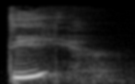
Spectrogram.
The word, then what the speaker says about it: dit: J'ai dit. – Dit, exactly. It rhymes in a sense with écrit and also spelt the same way, D-I-T.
